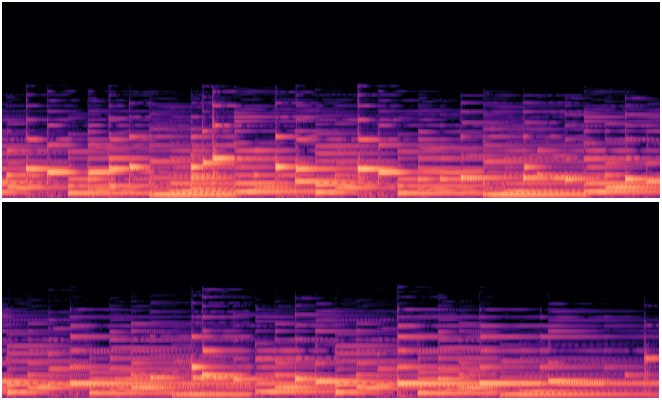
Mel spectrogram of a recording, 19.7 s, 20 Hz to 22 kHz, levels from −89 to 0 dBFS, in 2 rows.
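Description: No technical faults can be heard in the audio.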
